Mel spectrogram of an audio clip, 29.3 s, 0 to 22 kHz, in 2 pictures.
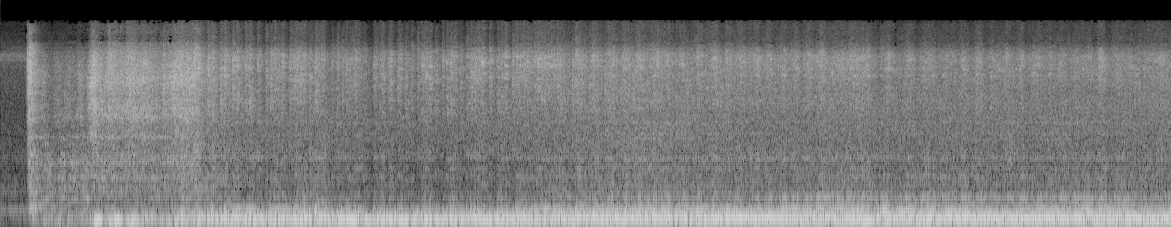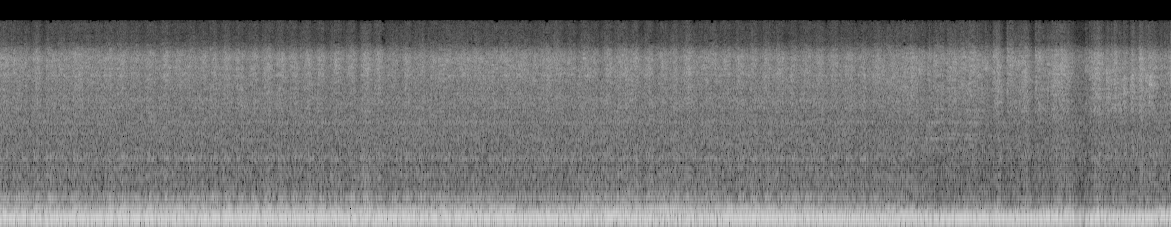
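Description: Chevrolet Opala Gran Luxo engine cold-starting after sitting for almost 20 days. It catches within about a second, revs briefly, then settles into a steady idle. The sound dips for a moment near the end.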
